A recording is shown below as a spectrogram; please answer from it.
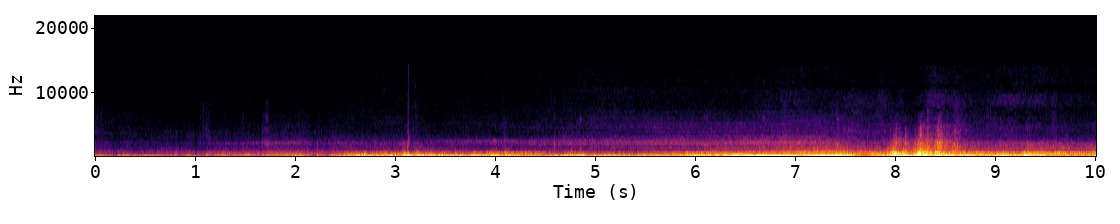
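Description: A car engine idles with a steady low hum, then revs up twice in rising, drawn-out swells, close and fairly loud, with no voices over it.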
